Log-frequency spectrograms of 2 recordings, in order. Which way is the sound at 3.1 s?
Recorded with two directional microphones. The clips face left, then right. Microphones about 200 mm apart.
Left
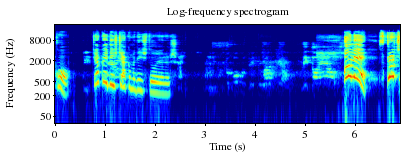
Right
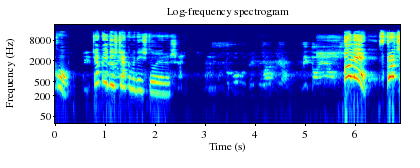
25° right (ahead or behind).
